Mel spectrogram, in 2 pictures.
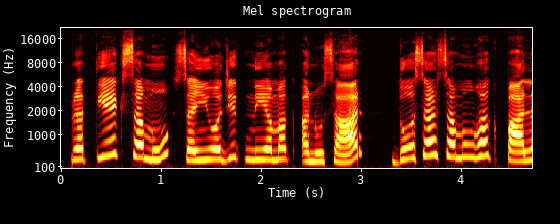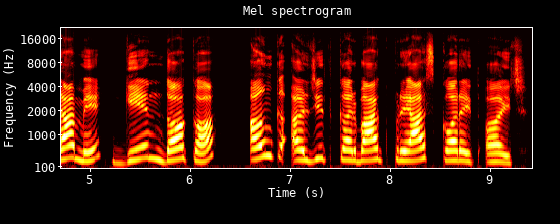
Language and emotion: Maithili, neutral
